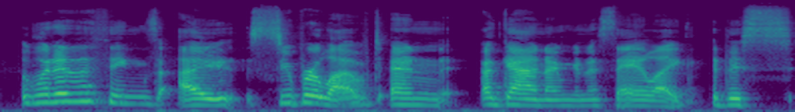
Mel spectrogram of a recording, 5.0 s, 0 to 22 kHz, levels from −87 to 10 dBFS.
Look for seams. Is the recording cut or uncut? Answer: uncut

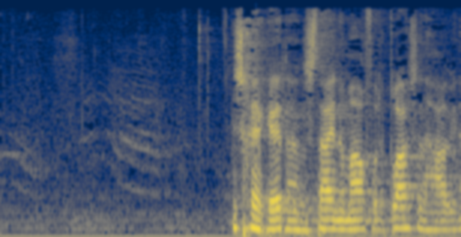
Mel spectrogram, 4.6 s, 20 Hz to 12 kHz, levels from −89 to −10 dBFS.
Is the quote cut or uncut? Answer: uncut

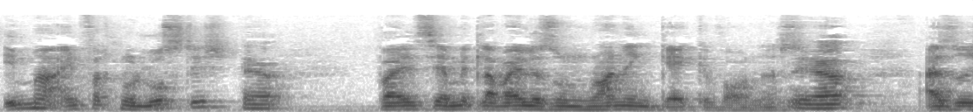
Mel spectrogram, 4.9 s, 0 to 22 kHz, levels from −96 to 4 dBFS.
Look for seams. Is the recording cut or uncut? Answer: uncut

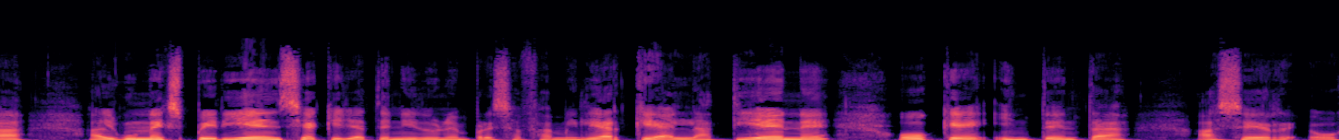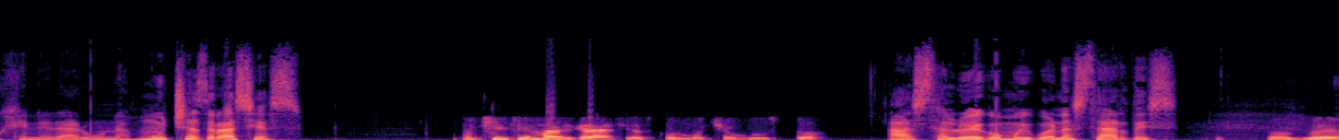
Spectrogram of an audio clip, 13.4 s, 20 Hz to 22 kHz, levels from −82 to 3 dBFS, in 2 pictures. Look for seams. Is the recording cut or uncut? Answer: uncut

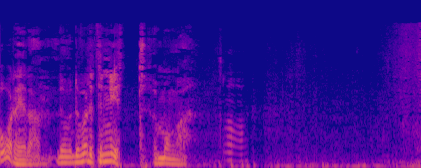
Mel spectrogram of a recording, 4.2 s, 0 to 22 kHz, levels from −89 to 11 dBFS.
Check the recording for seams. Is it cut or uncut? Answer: uncut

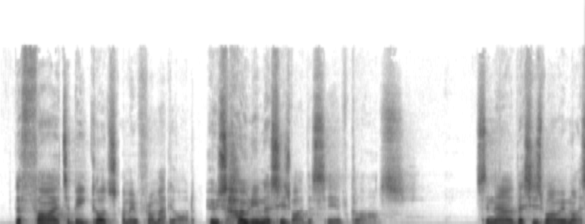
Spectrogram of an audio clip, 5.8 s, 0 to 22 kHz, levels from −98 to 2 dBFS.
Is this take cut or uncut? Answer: cut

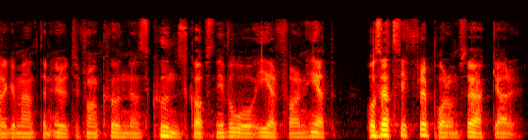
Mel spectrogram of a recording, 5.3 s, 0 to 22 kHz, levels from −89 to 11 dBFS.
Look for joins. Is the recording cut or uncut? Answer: uncut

